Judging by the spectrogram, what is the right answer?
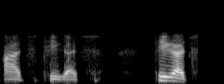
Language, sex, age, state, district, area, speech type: Bengali, male, 18-30, West Bengal, Dakshin Dinajpur, urban, conversation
